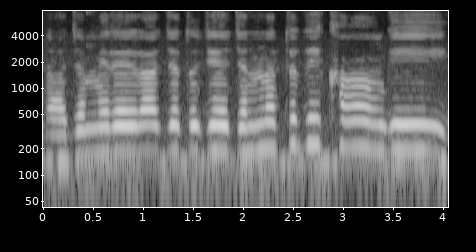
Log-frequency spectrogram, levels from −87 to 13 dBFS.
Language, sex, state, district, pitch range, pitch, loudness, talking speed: Hindi, male, Haryana, Jhajjar, 180-195 Hz, 185 Hz, -14 LUFS, 45 wpm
